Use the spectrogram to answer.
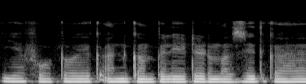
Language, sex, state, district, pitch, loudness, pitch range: Hindi, male, Jharkhand, Ranchi, 130 Hz, -15 LUFS, 125-130 Hz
